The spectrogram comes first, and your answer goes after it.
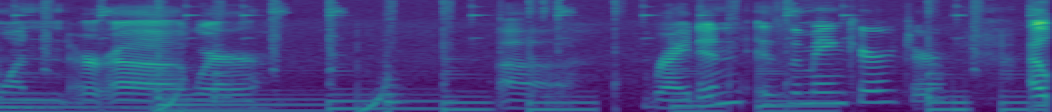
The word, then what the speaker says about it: Raiden: spelling but different pronunciation I think his is Ryden and then Mortal Kombat is Raiden I think but yes that character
